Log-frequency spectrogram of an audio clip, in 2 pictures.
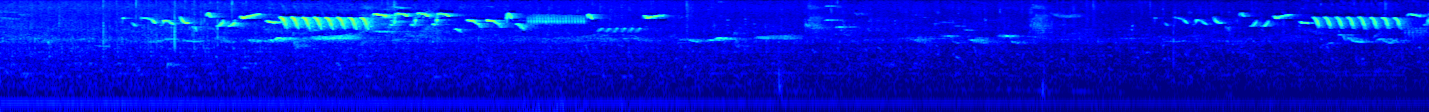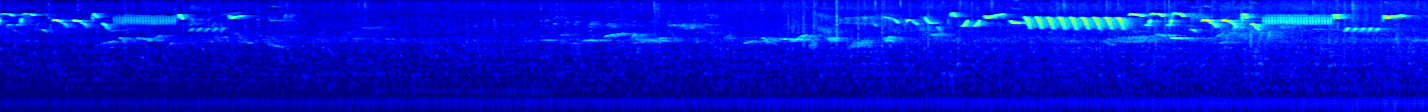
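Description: Songbird singing: a phrase of high chirps with a rapid trill, repeated three times about eleven seconds apart, over a steady low hum.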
